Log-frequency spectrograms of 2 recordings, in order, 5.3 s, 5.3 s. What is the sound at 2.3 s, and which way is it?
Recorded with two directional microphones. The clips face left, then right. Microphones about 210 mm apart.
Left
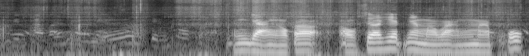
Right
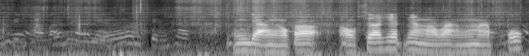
Speech, 5° left (ahead or behind).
